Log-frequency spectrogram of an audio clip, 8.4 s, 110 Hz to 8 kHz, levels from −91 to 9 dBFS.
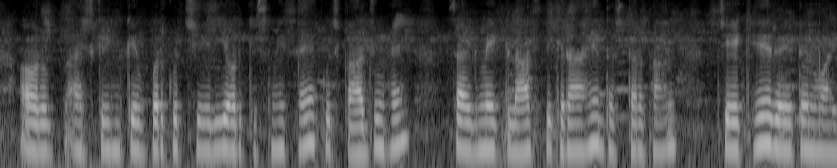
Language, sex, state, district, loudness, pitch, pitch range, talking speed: Hindi, female, Uttar Pradesh, Jyotiba Phule Nagar, -33 LUFS, 180 Hz, 175-185 Hz, 180 wpm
